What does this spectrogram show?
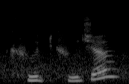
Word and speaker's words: Kuja: Zidane Kuja? Is that how you pronounce it?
